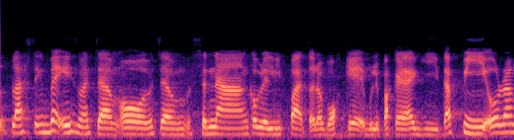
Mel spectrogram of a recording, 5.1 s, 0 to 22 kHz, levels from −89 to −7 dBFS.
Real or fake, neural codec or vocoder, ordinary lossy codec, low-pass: real; none; none; 7.2 kHz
